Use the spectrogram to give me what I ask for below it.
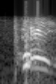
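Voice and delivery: loud explosive boom; spoken impact noise. Acted. Describing his thrust, a shouted boom. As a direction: punch out a sudden boom.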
